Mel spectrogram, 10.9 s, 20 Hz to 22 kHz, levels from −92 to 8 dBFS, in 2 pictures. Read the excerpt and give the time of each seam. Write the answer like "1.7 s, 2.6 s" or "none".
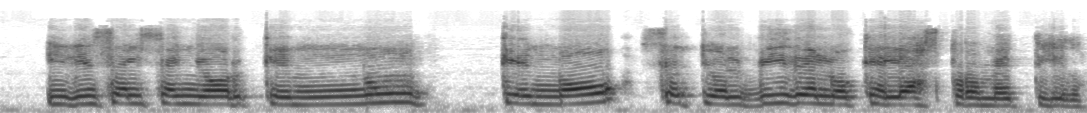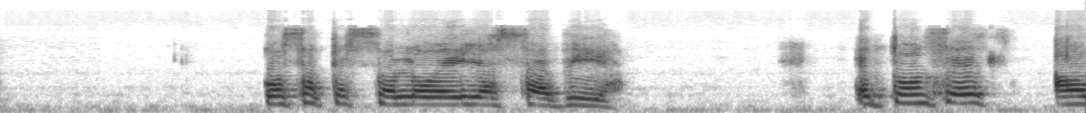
none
